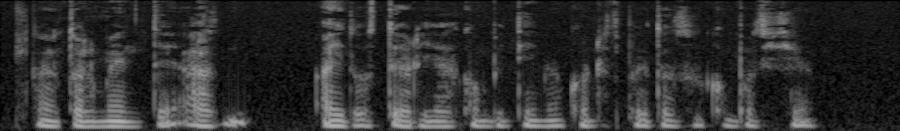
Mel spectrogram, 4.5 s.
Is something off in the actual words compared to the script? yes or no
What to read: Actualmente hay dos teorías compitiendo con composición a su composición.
yes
